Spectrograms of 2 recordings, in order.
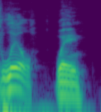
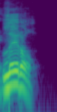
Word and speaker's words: Lil Wayne: I think it's Lil Wayne. – What'd I say? – Little. I thought you had your ear to the streets. I think that's the way it's pronounced.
